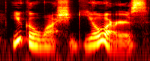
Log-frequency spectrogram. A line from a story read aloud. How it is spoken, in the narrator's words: the little boy screeched with laughter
